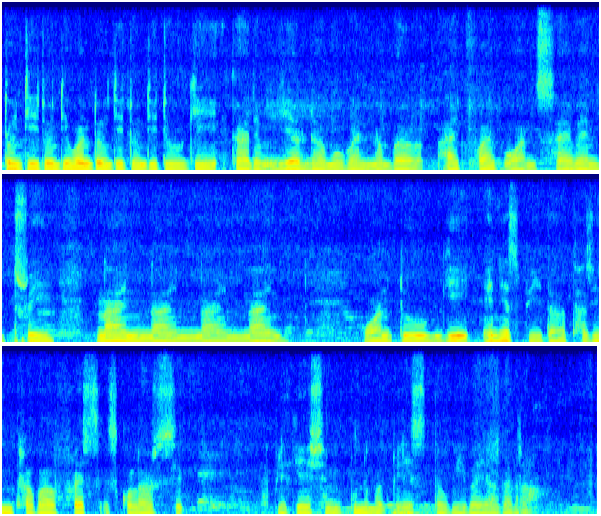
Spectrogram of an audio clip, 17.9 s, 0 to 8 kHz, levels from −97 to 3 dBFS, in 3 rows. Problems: constant background noise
